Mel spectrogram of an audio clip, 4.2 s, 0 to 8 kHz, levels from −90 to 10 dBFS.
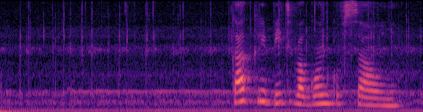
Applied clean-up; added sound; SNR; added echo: none; Mechanisms; 15 dB; none.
